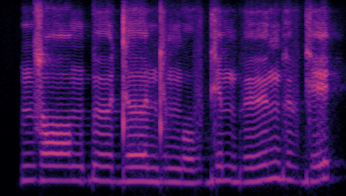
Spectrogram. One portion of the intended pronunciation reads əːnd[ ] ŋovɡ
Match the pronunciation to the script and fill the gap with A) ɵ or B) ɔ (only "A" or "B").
A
